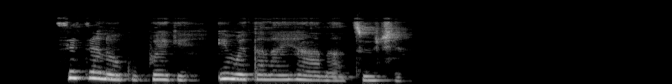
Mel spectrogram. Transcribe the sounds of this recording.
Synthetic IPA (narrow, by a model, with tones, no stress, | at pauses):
si˦te˦no˨kʷu˨kʷu˦e˦ɡe˦ | i˦ŋʷe˨ta˦la˦i˦ɦa˦a˦na˨a˨tu˦t͡ʃe˨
